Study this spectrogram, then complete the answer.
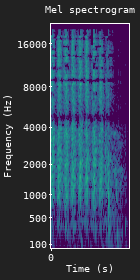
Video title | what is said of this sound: Phox water filter unboxing and review | if you shake it you can hear that there's definitely some sort of stuff in there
